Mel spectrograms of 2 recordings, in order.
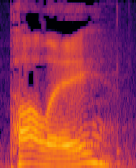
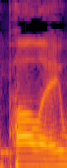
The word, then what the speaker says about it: pale: You had the dramas, D-R-O-M-O-S. These were the running events. You had the pale, P-A-L, long E, pale, were the wrestling events. You had the pugme, P-U-G-M, long E, whoops.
